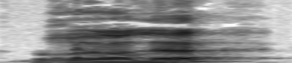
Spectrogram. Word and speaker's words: Röhrle: You have pronounced my surname very well in German, Röhrle.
